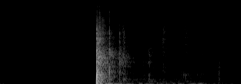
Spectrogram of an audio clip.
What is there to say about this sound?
#6 Hard Poke
Hard, hit, impact, Poke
